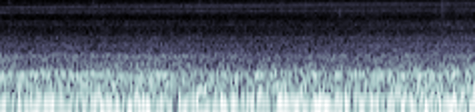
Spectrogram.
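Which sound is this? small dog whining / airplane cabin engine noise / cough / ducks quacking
airplane cabin engine noise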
